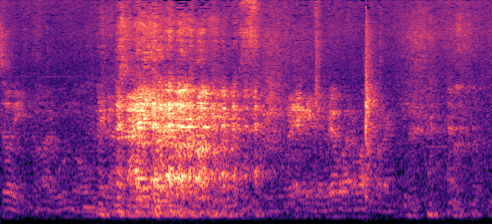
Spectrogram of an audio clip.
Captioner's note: laugh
